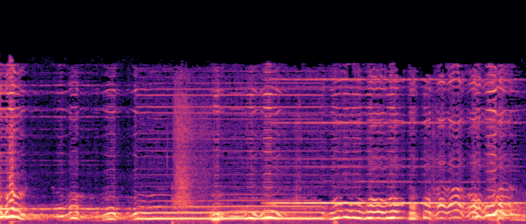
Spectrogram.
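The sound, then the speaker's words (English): Several coyotes howl together at night in a steady, overlapping chorus, their long wavering cries rising and falling with quick yipping warbles, continuous throughout, with no voices present. “But there is, you heard coyotes at night. So, that's a little bit. Is a little bit like coyotes.”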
